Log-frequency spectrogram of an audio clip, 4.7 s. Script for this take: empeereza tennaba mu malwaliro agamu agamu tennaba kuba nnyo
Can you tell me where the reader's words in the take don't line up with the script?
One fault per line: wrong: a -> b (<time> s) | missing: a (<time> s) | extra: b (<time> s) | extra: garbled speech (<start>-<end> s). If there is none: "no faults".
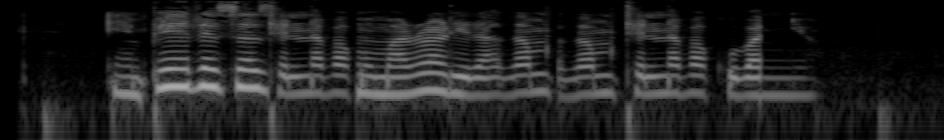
no faults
